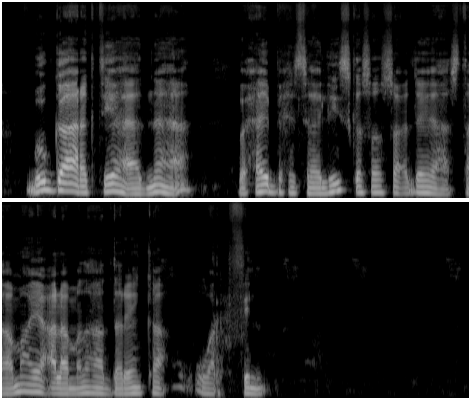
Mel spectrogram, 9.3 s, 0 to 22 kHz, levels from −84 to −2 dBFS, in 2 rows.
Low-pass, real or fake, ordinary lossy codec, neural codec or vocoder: none; fake; none; vocoder, 44.1 kHz, 128 mel bands, Pupu-Vocoder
